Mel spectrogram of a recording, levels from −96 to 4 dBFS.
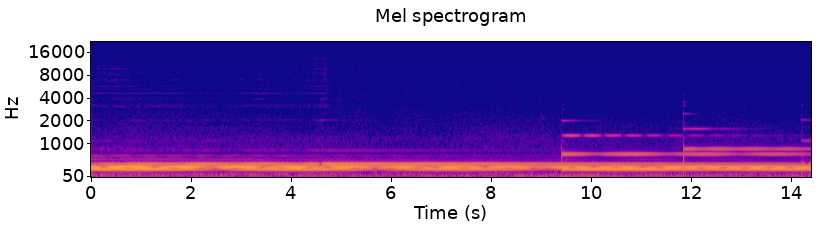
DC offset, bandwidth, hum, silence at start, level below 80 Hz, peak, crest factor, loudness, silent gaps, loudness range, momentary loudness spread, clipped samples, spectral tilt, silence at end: under 0.1%; 2.1 kHz; none; 0 s; -52 dBFS; -12 dBFS; 12 dB; -24 LUFS; none; 4 LU; 7 LU; under 0.1%; -11.5 dB/octave; 0 s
